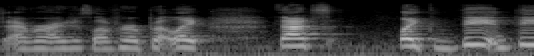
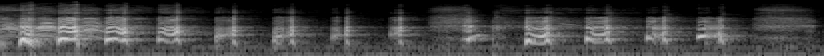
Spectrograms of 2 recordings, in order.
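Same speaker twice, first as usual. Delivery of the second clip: long high laugh; 8 dB louder than usual. Real, not acted. Laughing at her impossible goal.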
